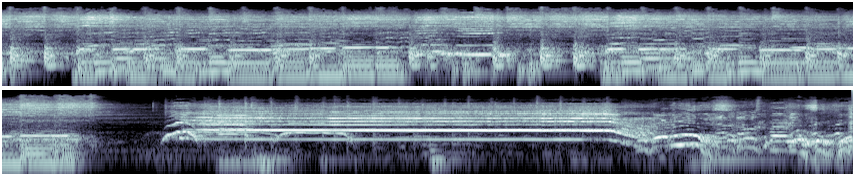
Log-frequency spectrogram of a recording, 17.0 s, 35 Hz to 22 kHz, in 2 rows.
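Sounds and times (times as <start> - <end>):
live blues-rock band playing: 0.0 - 9.6.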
